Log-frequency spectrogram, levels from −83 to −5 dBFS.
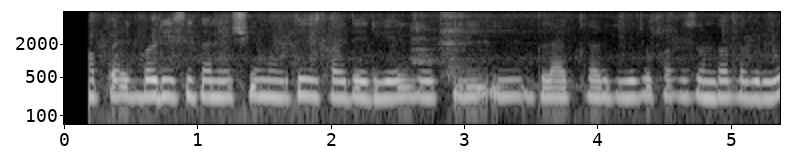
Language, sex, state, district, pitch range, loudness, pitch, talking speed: Hindi, female, Goa, North and South Goa, 210-225 Hz, -33 LUFS, 215 Hz, 265 wpm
